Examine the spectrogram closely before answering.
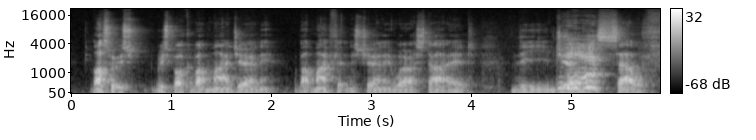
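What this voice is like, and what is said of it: Hoarse, worn-out voice. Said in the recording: “I was singing many, many songs at the top of my voice last night is why my voice is now ... gone.”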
